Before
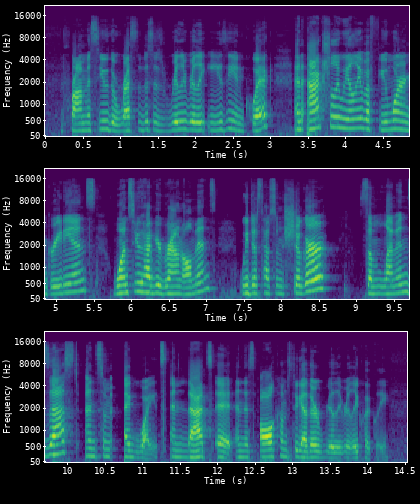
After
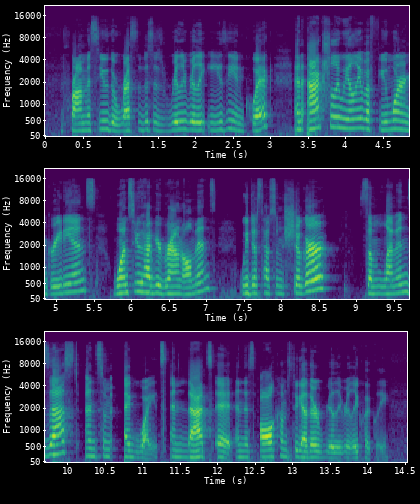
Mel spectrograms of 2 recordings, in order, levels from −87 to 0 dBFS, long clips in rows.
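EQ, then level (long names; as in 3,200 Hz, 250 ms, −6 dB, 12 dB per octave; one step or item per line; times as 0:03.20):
dynamic equaliser 1,600 Hz, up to +4 dB, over −32 dBFS, Q 1.9
−1.5 dB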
